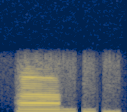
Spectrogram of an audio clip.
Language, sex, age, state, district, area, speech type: Odia, male, 45-60, Odisha, Nabarangpur, rural, conversation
